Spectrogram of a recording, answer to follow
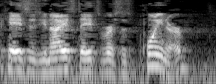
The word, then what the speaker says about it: Poynter: The name of the case is United States versus Poynter, and God forbid you phonetically spell. It's Poynter, out of the Sixth Circuit.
